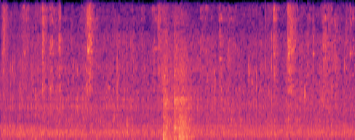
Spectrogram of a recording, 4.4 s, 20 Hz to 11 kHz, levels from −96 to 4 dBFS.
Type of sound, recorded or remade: recorded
